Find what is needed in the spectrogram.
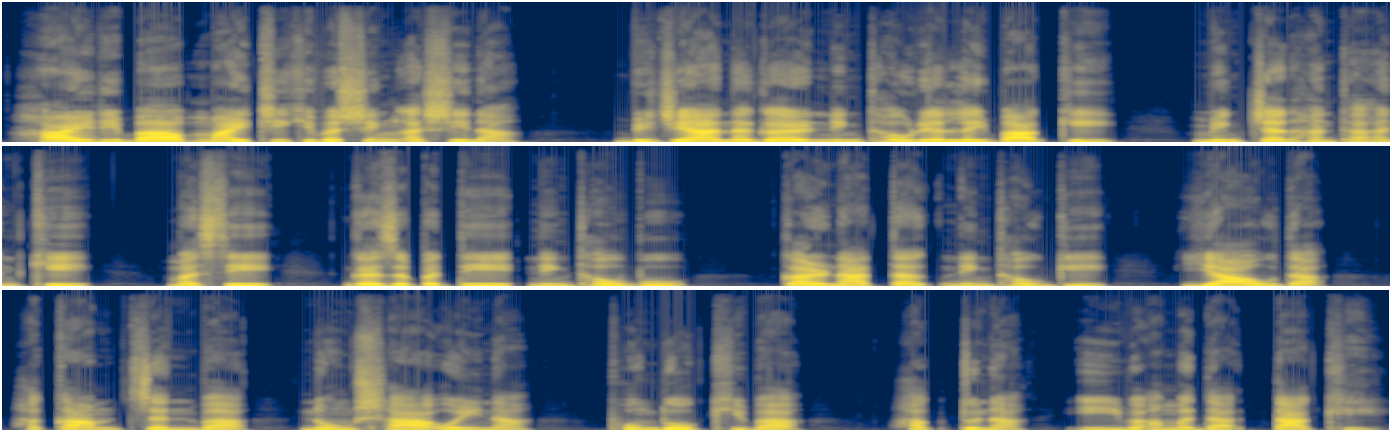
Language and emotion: Manipuri, neutral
